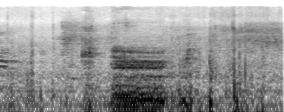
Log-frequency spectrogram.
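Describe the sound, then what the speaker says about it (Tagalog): A dog growls and whimpers in short bursts, fairly close, with a louder sustained growl in the middle and people talking faintly around it. "kita niyo po bang aming asong baliw?"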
